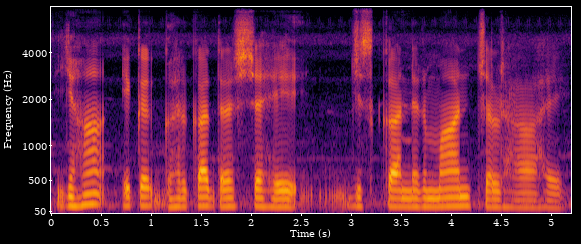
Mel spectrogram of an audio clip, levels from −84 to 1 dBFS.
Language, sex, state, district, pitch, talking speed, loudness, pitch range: Hindi, male, Uttar Pradesh, Ghazipur, 120 Hz, 125 wpm, -19 LUFS, 115-130 Hz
